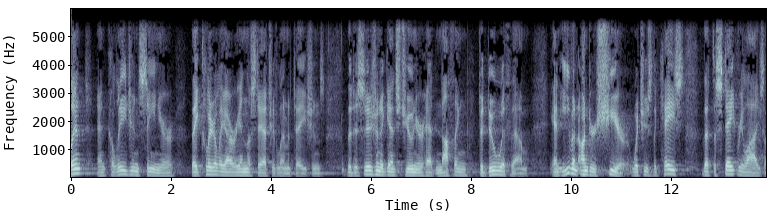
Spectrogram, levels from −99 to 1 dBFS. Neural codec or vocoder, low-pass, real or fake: none; 5.4 kHz; real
